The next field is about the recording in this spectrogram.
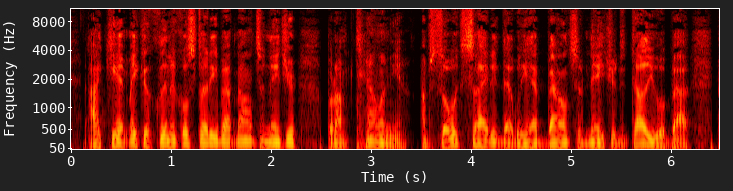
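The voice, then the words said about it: Low dramatic radio announcer voice. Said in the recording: “This is my radio voice to make sure you know that this is important. I drop my voice and I make it dramatic.”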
